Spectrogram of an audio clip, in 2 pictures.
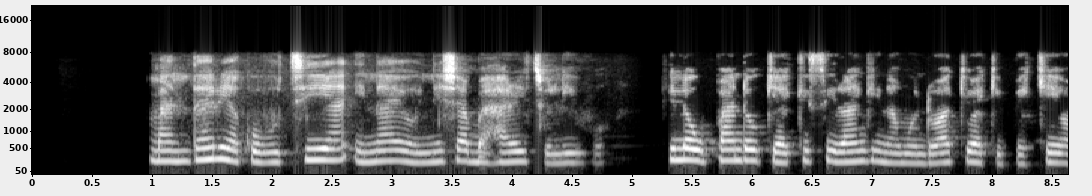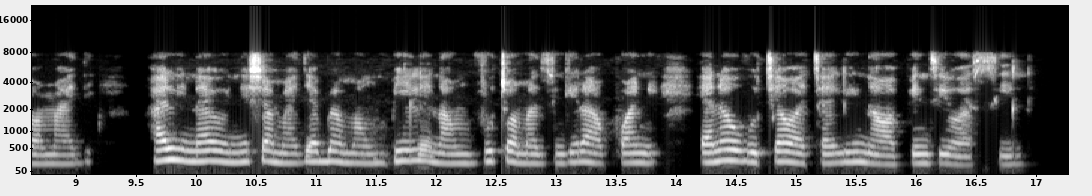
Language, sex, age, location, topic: Swahili, female, 18-24, Mombasa, government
